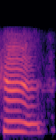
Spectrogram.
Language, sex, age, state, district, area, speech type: Odia, female, 18-30, Odisha, Boudh, rural, conversation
